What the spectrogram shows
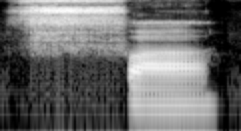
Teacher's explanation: فا ہونٹوں والا حرف ہے فا بھی ہونٹوں سے ادا ہوگا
